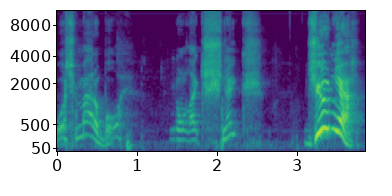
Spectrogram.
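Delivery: very high, swooping voice leaning hard on words. Showing someone who has never seen the film how he talks, do a movie character impression. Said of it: "He talks like this".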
